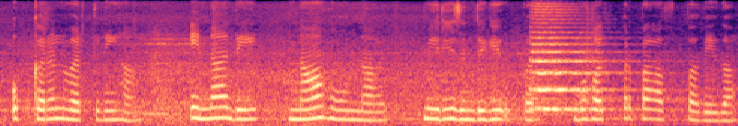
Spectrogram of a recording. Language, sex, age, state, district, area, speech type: Punjabi, female, 30-45, Punjab, Sangrur, rural, spontaneous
